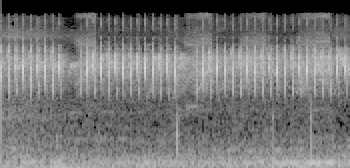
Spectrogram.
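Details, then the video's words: Plain prinia, locally prenjak sawah or klik klik, recorded as master song for training young birds: rapid, regular, high metallic ticks in a continuous trill with two brief pauses. "Suara Masteran Burung Klik Klik Gacor"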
